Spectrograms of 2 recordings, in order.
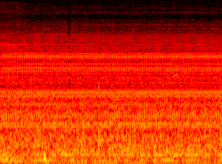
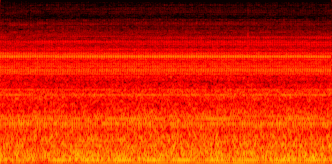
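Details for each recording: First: Dometic RV rooftop air conditioner running, cover on: steady fan hum with buzzy rattle from the vibrating copper Freon return line rubbing through a worn rubber cable clamp to metal contact; holding the line stops it. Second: Dometic rooftop RV air conditioner after repair: smooth steady hum with faint high whistle, no rattle; rattle was the Freon return line rubbing metal-to-metal through a worn cable clamp, fixed by sliding tubing inside the clamp.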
